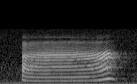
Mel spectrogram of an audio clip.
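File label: "baa2", Cantonese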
